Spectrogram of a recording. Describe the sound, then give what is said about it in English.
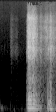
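A short, rough burp with a fart-like, rasping quality breaks a brief silence and rumbles loudly for just over half a second. “Sorry. That was a burp. That was a fart burp.”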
